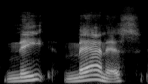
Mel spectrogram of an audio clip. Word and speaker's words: Maness: Finally, the same night, May 6th, Nate Maness is how he pronounces it, Luke. So, like, can you get that right, please?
